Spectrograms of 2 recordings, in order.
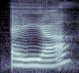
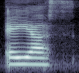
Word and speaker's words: Ella: Ella means she. Remember, the double L is pronounced as a Y.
